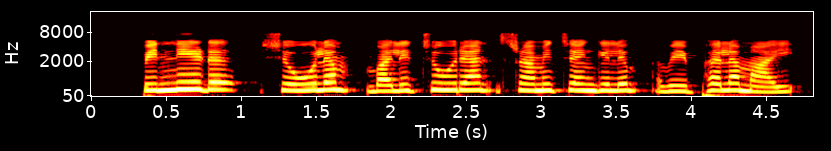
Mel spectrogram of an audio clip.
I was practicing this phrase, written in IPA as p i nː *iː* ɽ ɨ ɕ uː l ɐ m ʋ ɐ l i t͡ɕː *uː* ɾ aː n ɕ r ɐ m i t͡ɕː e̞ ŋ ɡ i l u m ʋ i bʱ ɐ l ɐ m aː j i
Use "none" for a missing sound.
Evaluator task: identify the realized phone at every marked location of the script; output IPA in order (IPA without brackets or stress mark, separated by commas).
iː, uː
